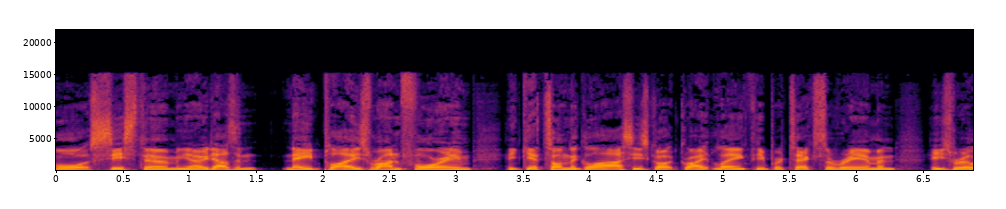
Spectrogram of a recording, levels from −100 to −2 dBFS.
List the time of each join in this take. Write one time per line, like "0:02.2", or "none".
none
